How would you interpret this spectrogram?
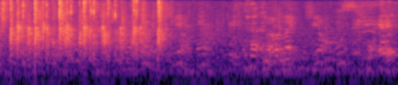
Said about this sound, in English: I begin my statement. I want to say, can we please give my counterpart a round of applause?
